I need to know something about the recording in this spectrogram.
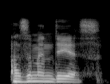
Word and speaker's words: Ozymandias: I just googled Ozymandias pronunciation, and this is what I got. Ozymandias.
